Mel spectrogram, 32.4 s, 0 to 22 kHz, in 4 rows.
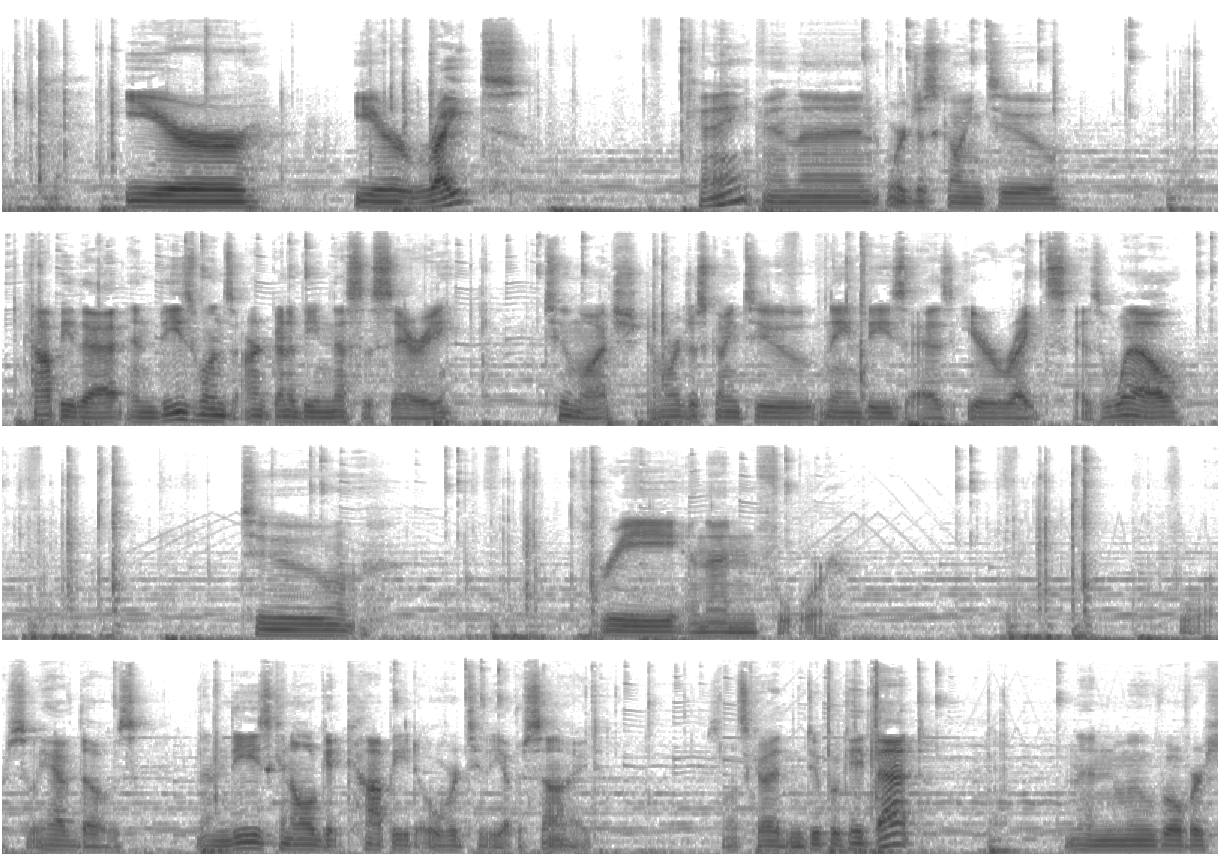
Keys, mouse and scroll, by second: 6.5-9.5 drag, 10.1 right click, 11.7-14.1 drag, 15.0 right click, 16.1-17.3 drag, 18.3 right click, 19.2-20.4 drag, 21.4 right click, 22.6-23.7 drag, 25.1 right click, 25.6 c, 30.0 shift+d, 31.4-32.4 ctrl+drag.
